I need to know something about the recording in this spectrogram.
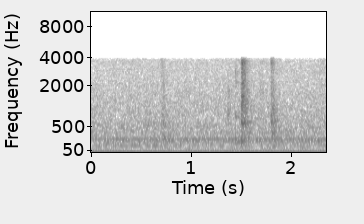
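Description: Two short, sharp clicks about a third of a second apart, over a faint steady room hum.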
